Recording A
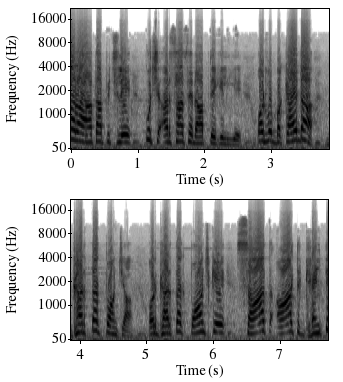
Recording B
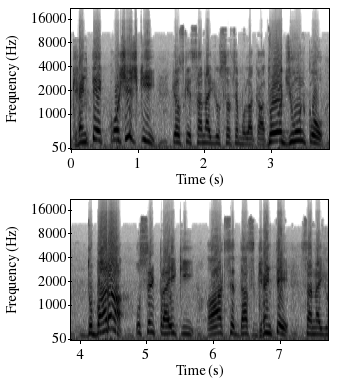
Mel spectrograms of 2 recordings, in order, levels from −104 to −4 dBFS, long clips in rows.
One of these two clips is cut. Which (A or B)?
B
